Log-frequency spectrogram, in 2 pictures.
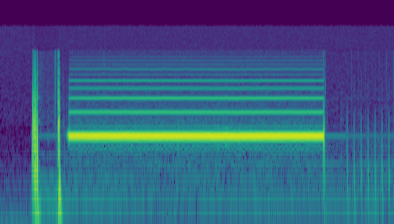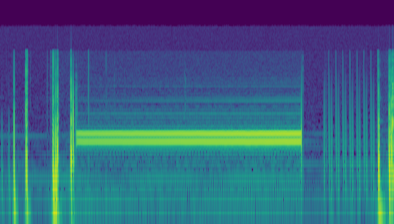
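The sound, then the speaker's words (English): A telephone call to the reorder in Goldston: dialing clicks, then a long steady electronic tone, more pulses, a second sustained tone that grows louder, and finally a rapid string of short repeated beeps. “Here's a call to the reorder in Goldston.”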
